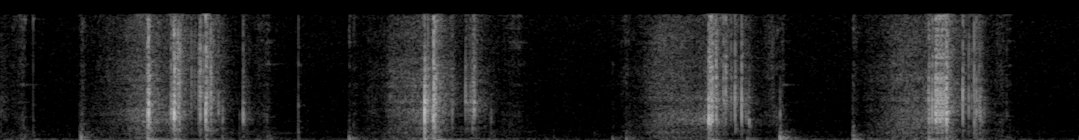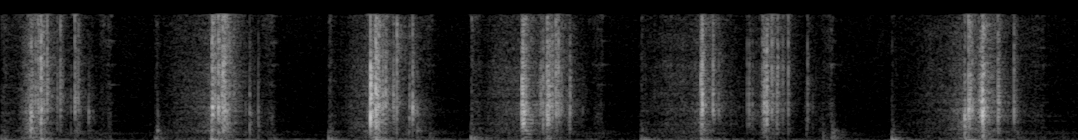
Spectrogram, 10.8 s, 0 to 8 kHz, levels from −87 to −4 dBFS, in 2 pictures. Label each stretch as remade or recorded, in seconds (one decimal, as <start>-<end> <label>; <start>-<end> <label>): 0.0-10.8 recorded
